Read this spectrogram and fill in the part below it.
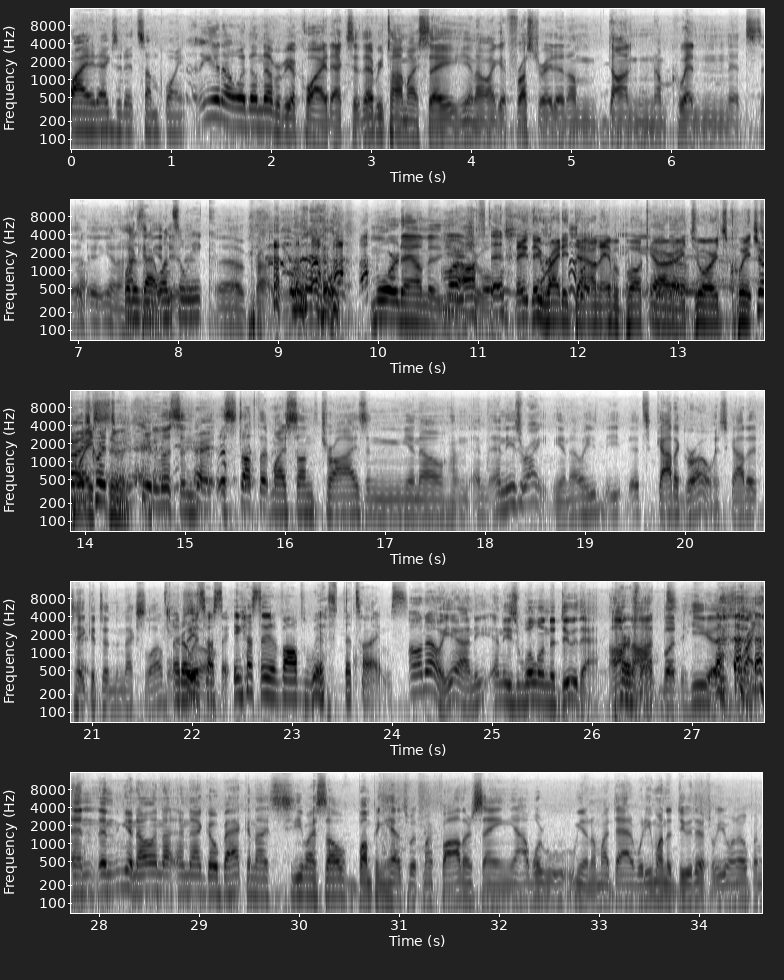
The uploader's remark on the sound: On location at a Greek owned, German butcher! A must visit if you are in the Hudson Valley!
